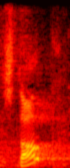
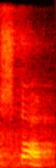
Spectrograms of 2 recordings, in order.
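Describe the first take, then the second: First: It is said softly, like a suggestion. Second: It is said firmly, like a command.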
